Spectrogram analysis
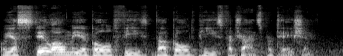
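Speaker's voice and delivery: annoyed, irritated, put-upon grumbling. Voicing a barkeep who demands payment for transportation: irritated. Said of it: "He looks toward you with irritation and says".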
